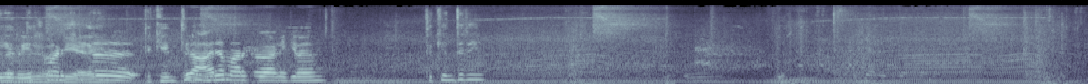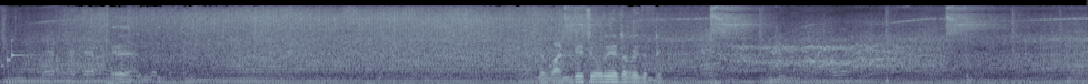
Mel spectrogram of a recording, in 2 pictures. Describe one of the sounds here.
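A car engine roars and revs as it speeds along.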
